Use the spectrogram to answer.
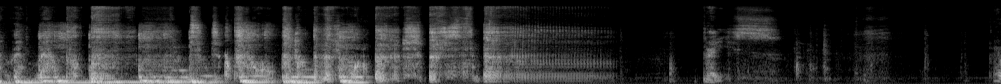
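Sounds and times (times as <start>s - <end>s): beatboxing hissing hits: 0.0s - 6.2s
beatboxed long pitched tone: 0.0s - 6.3s.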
